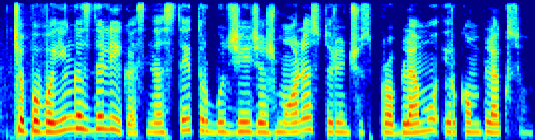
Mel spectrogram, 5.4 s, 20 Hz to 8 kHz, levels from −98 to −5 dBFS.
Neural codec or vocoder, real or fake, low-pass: none; real; 7.2 kHz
